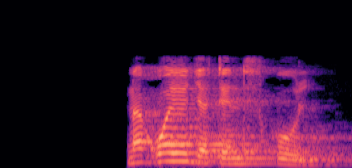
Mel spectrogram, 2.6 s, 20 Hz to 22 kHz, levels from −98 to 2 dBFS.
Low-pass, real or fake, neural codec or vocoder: 5.4 kHz; real; none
